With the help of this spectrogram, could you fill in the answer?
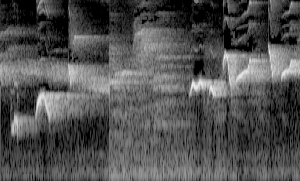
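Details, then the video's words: White-rumped shama tutor song used to stir silent shamas into singing: clear whistled notes that step and slide between low and high pitches, some rising sharply, with short buzzy bursts mid-phrase, over a faint steady low hum. "MURAI BISU SONTAK NAIK EMOSI DAN GACOR DENGAR MASTERAN MURAI SATU INI"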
